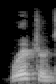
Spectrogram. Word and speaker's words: Richards: The second question asks you to look at a very specific use of character Richards, or if you go with the French pronunciation, Richard.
